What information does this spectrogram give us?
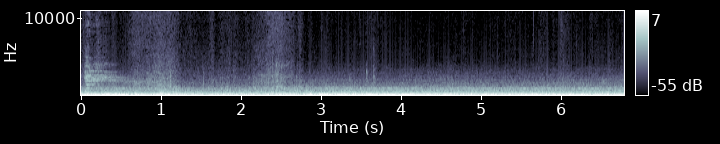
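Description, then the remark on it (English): A covered truck drives past, a loud, steady low engine drone lasting several seconds, with a brief high hiss at the start and wind buffeting the microphone. “That was a covered truck that just came.”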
